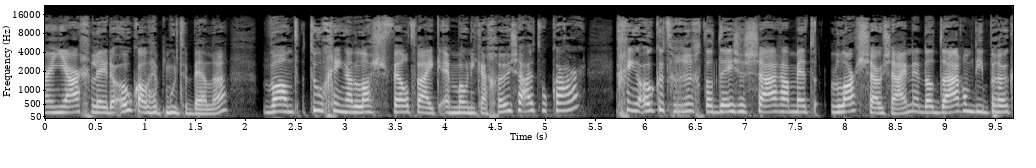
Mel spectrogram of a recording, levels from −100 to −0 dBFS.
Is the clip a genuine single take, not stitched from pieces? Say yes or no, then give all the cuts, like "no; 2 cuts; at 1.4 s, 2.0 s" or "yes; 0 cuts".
no; 1 cut; at 5.7 s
